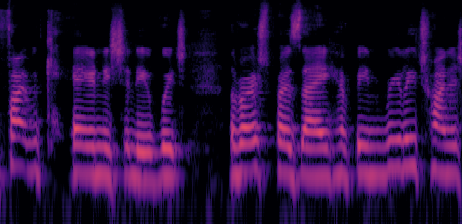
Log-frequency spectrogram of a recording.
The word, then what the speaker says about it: La Roche-Posay: La Roche-Posay, yes.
